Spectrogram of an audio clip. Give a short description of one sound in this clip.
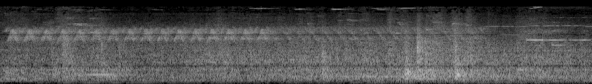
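A tow truck drives past close by.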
